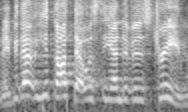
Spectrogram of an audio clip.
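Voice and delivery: usual speaking voice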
